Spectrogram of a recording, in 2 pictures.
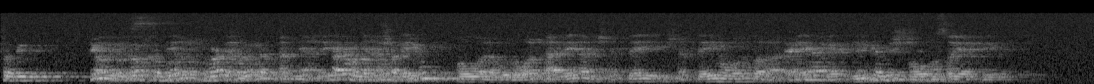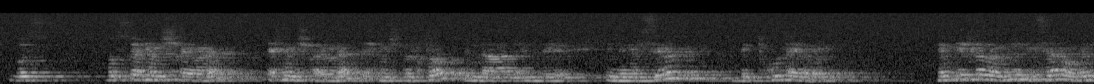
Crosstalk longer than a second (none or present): present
